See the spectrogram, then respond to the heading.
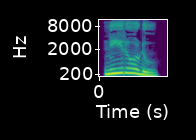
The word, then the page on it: ನೀರೋಡು: nīrōḍu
